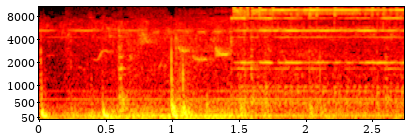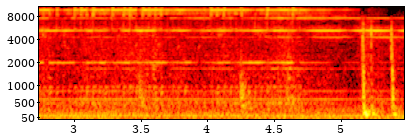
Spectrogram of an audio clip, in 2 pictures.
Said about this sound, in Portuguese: Ah, o telefone.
